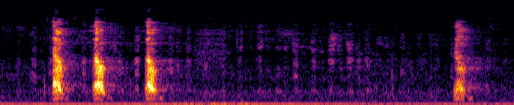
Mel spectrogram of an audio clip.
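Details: A male Keeshond showing affection to his owner with hugs and kisses; three quick breathy barks close together, a lull, then a single further huff, against a faint low indoor hum.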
